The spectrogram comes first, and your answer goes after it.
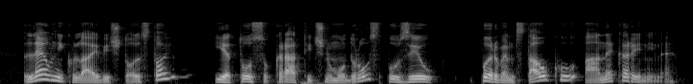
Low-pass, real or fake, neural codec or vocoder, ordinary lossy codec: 7.2 kHz; real; none; none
